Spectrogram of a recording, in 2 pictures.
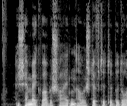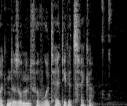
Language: German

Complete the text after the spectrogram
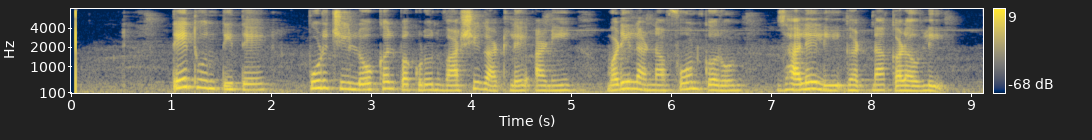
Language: Marathi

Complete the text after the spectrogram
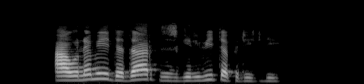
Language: Pashto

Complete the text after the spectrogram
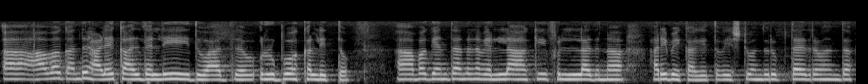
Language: Kannada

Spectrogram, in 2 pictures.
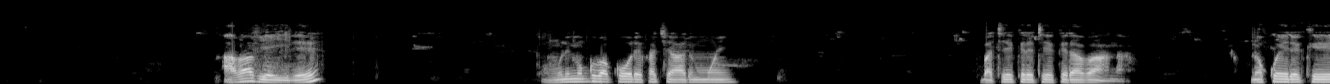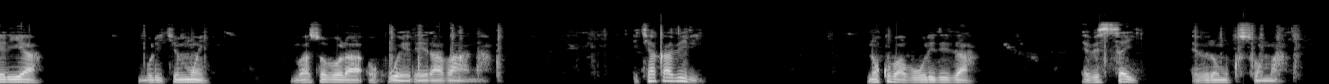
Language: Ruuli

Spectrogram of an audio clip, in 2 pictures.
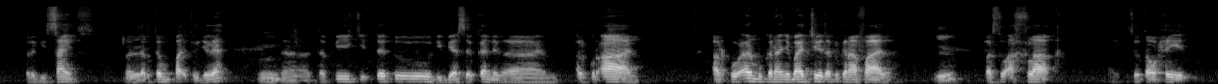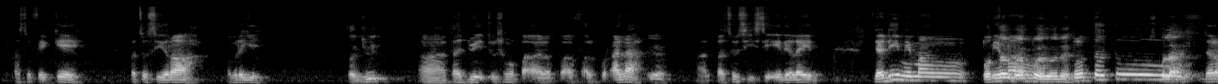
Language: Malay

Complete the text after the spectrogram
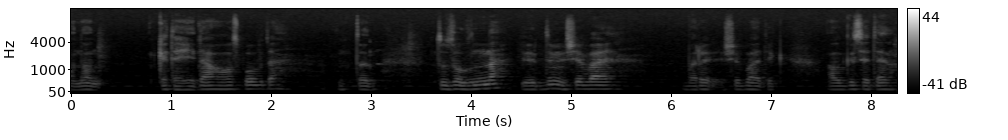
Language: Turkish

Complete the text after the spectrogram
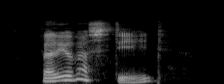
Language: Kabyle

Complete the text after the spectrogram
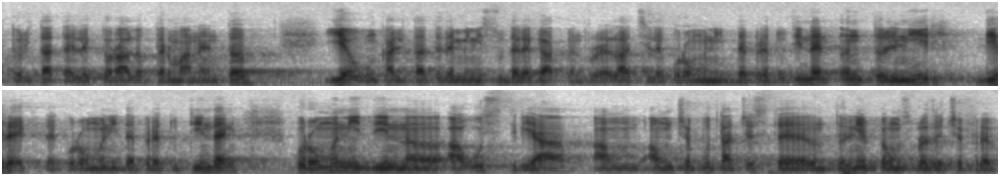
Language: Romanian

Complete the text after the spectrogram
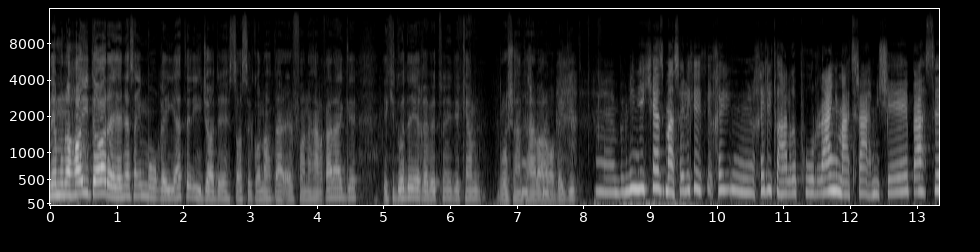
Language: Persian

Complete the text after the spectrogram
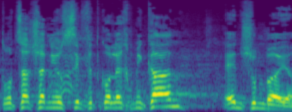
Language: Hebrew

